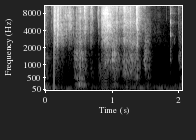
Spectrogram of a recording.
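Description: Crisp fortune cookie crunching: several short, dry cracks and crunches in the first second and a half as the cookie is broken and bitten.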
